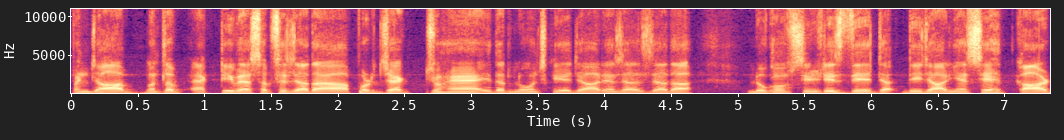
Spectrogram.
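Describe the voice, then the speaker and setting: A man's fairly high voice comes through flat and monotone, recorded dry and close with no echo. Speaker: street interviewer. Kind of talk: street interview questions.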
